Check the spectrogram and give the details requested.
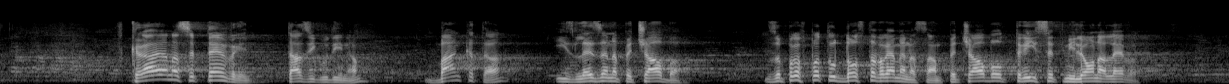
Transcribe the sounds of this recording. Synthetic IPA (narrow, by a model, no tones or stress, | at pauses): fkɾajənɐsɛp̚t̪ɛɱvɾḭ | t̪aziɡod̪inə̰ | baŋkət̪ə | izlɛzɛnɐpɛt͡ʃalˠbə̰ | zɐpɤfpɤt̪od̪ːɔst̪əvɾɛmɛnɐsa̰mpɛt͡ʃalˠbəot̪ːɾiːsɛt̪milʲiɔnəlɛvə̰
